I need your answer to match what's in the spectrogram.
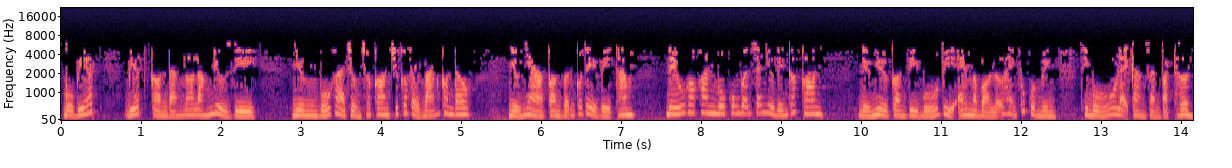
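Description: A woman's voice: medium pitch, lively intonation, a little fast, breathy edge, highs cut off. A woman voicing an aging father who speaks tenderly and soothingly in a story reading. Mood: consoling. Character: gentle aging father, consoling and soft-spoken.

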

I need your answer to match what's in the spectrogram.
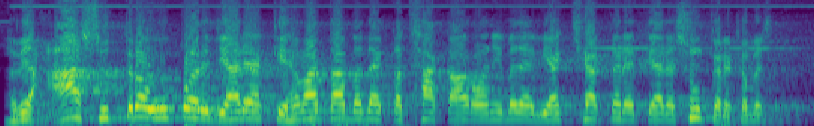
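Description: A man's voice: high-pitched, fairly even intonation, a little fast, reverberant, long reverb tail, a little hiss or hum. A man giving a devotional sermon to a gathering, full of rhetorical questions and teasing asides. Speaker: religious discourse speaker.

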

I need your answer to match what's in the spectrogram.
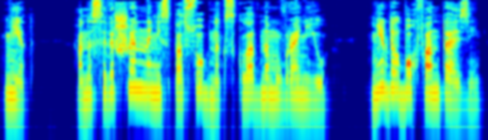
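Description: A woman's voice: a little high, measured pace, no echo, clean studio sound, lightly acted. A woman reading the lines of a worried, weary middle-aged neighbor who talks in a gloomy, matter-of-fact way.

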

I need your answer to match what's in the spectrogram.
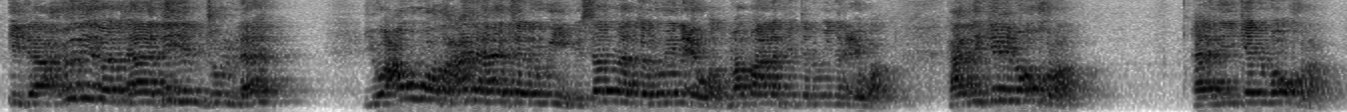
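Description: A man with a very high voice gives a grammar lesson, explaining each point step by step and firing questions at his students. His voice rings around a strongly echoing classroom, picked up by a microphone some way off. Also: expressive, fairly quick. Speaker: teacher of Arabic grammar. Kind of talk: classroom lecture. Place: classroom with a board. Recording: very echoey room, mic far off.

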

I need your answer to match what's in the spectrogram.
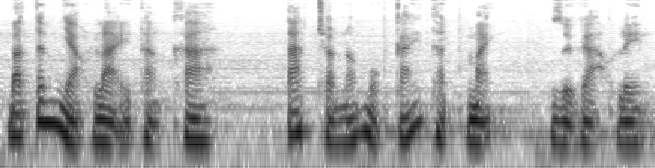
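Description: A man narrating a dark story in a grave, measured voice. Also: low voice, lively intonation, faint music behind.

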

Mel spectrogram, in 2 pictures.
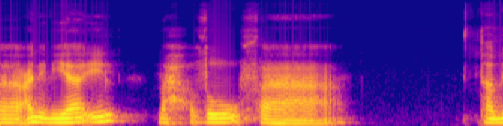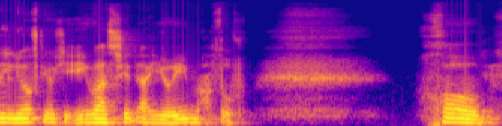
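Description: This lesson on Arabic grammar comes from a man with a Tajik accent and a medium, slightly mellow voice. He asks questions of himself and slowly restates the key terms.

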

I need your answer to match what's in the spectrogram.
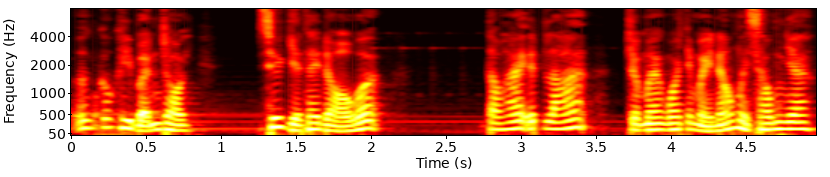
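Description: A man voicing a lively young village girl who teases and scolds her friend. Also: mid-range voice, faint music behind, voice pushed up, close to an everyday voice. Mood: teasing. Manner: teasing, quick, scolding.

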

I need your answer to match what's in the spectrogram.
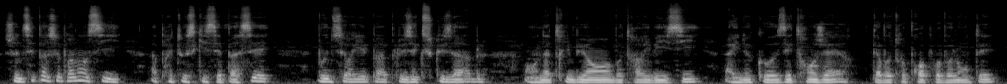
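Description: A man reading an audiobook, voicing a composed, dignified young woman who speaks in a measured, stern and formal way. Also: fairly low pitch, dark tone, breathy edge. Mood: dignified reproach.

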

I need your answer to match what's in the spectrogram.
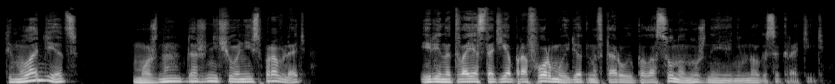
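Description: A man's voice: mid-range voice, fairly quick, dark tone, voice pushed up, natural voice. A man reading an audiobook, voicing a bossy, commanding teenage girl who edits a school paper. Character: stern young female school newspaper editor.

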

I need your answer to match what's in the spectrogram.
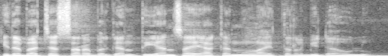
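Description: A man's voice: medium pitch, steady tone, fast talker, dark tone, slight background noise. A man preaching a sermon as pastor, telling a story and then building to emphatic exhortation.

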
